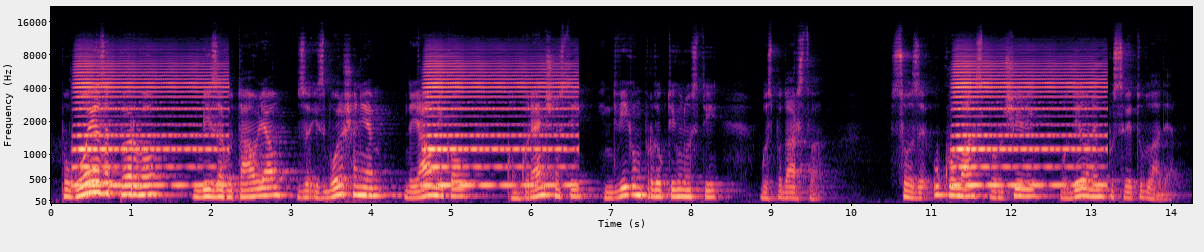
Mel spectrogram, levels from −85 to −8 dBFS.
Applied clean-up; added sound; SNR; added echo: none; Accordion; -3 dB; none.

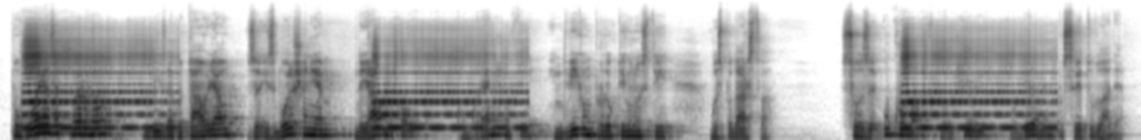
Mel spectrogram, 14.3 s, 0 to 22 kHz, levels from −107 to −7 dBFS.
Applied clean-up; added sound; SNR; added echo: neural mask model RNNoise.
